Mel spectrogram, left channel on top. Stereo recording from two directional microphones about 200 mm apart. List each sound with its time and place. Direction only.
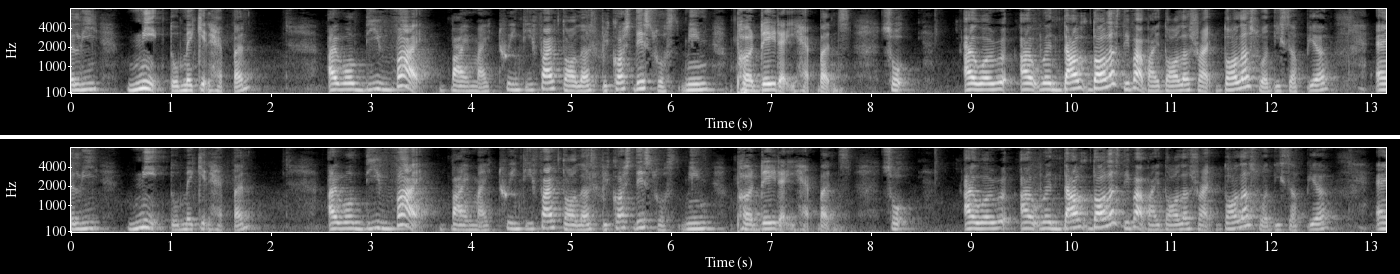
0.0 s a woman's voice: 40° left (ahead or behind)
2.6 s a woman's voice: 25° left (ahead or behind); by 7.6 s 50° left (ahead or behind)
8.9 s a woman's voice: 40° left (ahead or behind)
